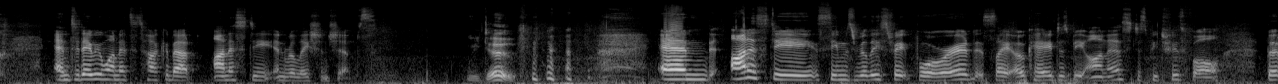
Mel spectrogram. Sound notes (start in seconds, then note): 5.3 chuckles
